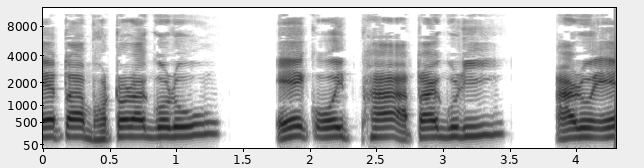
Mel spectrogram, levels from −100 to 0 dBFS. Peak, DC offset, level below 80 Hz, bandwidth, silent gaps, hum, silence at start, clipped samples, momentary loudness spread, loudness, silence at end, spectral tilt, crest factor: -4 dBFS; under 0.1%; -78 dBFS; 10.5 kHz; 1.42-1.74 s, 3.54-3.84 s; none; 0 s; under 0.1%; 11 LU; -17 LUFS; 0 s; -6 dB/octave; 14 dB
